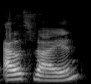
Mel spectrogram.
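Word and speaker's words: uitwaaien: Yeah, so that would be an Uitweeën.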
